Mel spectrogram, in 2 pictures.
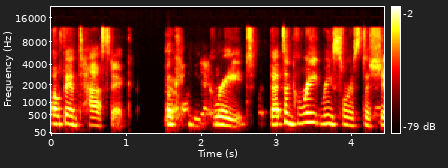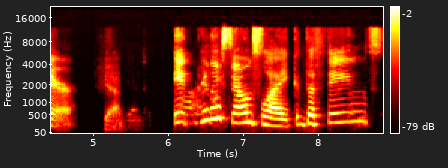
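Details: Adult woman speaking; Normal fluent speech.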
